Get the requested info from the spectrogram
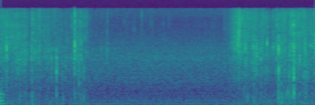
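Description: Handling rustle and light clicks of a nylon packing cube and a cardboard product card being moved in the hands close to a phone microphone. There are a few clicks in the first second, a quieter stretch in the middle, and more rustling near the end.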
